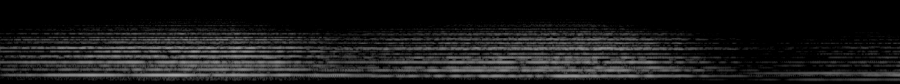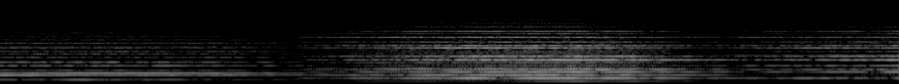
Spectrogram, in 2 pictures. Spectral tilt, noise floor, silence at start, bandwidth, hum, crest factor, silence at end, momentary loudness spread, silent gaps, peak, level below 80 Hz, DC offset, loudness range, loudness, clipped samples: -2 dB/octave; -57 dBFS; 0 s; 14.5 kHz; none; 18 dB; 0 s; 21 LU; none; -16 dBFS; under -90 dBFS; under 0.1%; 16 LU; -32 LUFS; under 0.1%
